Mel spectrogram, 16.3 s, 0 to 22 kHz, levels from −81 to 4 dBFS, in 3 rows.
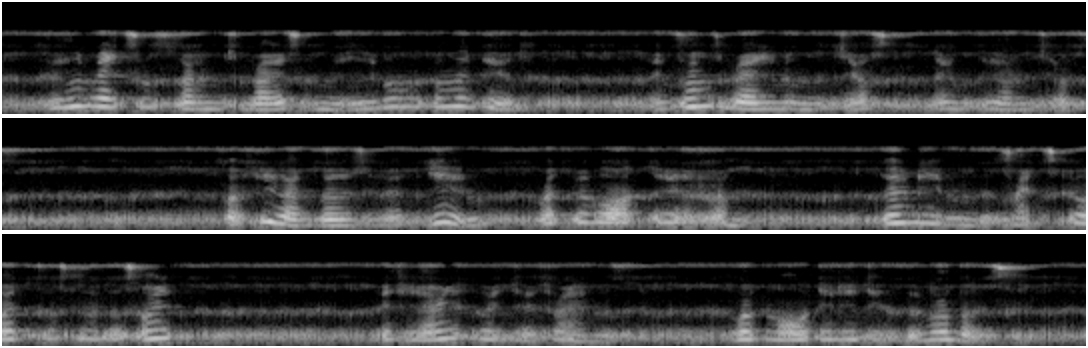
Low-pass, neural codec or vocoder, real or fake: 7.2 kHz; autoencoder, 22.05 kHz, a latent of 192 numbers a frame, VITS, trained on one speaker; fake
